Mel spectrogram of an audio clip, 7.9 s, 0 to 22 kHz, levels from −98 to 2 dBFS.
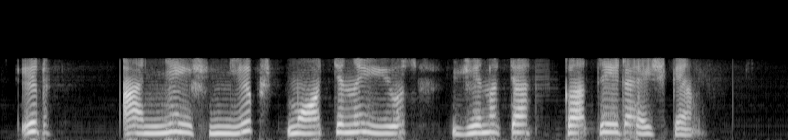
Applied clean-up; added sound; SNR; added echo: neural separator model SepFormer WHAMR!.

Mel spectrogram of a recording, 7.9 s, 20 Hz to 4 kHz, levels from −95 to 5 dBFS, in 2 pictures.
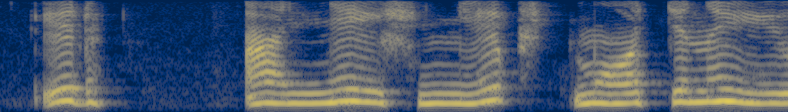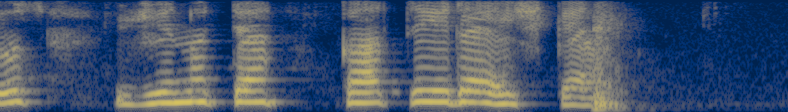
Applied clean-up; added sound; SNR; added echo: none; none; none; none.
